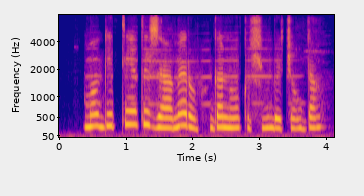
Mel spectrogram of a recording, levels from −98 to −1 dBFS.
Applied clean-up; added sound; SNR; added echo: neural diffusion model UNIVERSE++.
